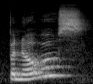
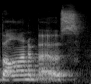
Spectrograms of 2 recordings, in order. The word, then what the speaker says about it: Bonobos: okay next is a brand i'm gonna butcher the pronunciation i think bonobos i used to call it bonibos but i don't bonobos not sure um correct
